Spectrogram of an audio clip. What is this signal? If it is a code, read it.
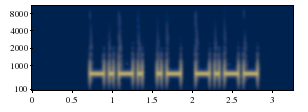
Morse code, heard as a keyed tone, about 20 wpm, 700 Hz. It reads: CAY
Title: USA Call Sign Postfixes - 3 Letters 20wpm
